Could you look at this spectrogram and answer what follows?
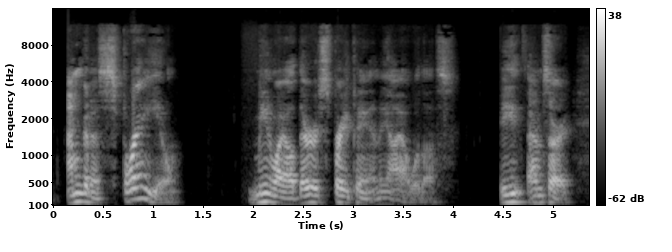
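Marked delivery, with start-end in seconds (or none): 0.2-1.3 cartoonish high-pitched voice. Imitating a man in a store aisle, in a cartoonish high-pitched voice. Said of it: "in a somewhat cartoon, high pitched type voice ... I'm going to do my best impression of him".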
